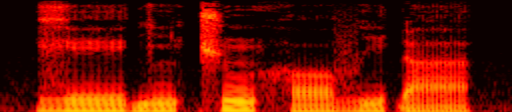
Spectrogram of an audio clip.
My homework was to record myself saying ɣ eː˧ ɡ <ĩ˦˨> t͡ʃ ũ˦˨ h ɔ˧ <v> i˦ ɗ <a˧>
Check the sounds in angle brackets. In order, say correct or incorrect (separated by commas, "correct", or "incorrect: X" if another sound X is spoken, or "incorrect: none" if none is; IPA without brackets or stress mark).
incorrect: ĩ˧, correct, correct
